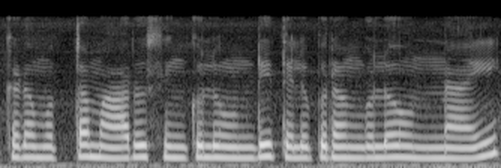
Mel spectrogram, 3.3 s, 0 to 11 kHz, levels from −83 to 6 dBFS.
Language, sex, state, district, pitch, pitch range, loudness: Telugu, female, Telangana, Komaram Bheem, 220 Hz, 210-225 Hz, -13 LUFS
